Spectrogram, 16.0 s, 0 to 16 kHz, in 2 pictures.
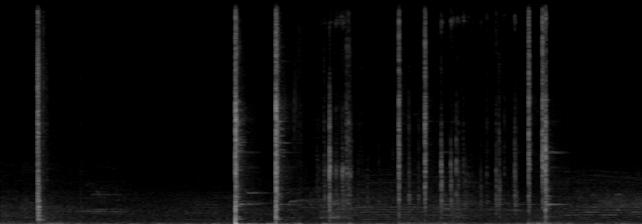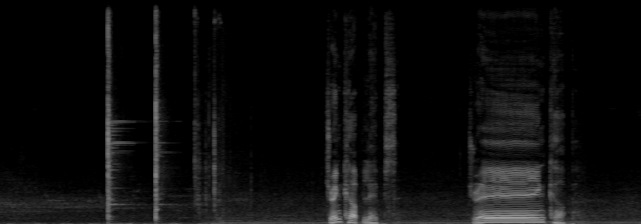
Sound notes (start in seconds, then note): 0.4 satisfying click; 2.9 torque Wrench clicks; 9.9 clicks again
